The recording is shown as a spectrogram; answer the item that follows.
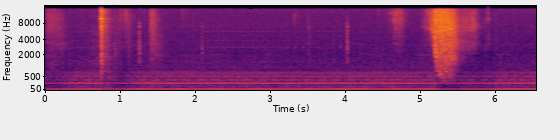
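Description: Masking tape pulled off the roll in one short rasp about five seconds in, with a small click near the start, over a steady electrical hum.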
